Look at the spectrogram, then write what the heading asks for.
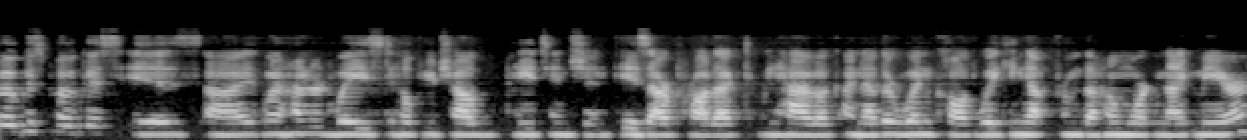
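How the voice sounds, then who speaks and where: A woman talks at a fairly quick pace in a somewhat breathy voice with monotone, flat intonation. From US South. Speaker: blogger. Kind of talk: interview. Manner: halting.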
